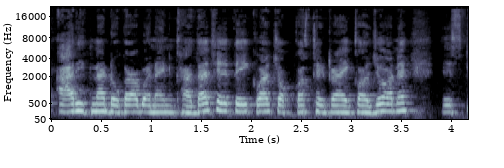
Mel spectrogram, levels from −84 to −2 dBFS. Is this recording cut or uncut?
uncut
